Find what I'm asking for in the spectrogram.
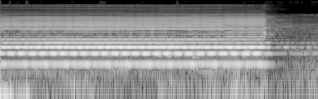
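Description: Loud, sustained train horn sounding close by as a train passes, a steady multi-tone blare lasting nearly three seconds before cutting off abruptly into quieter rail noise.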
